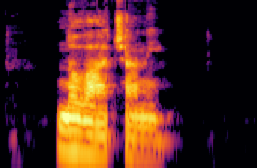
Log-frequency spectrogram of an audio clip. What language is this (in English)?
Slovak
